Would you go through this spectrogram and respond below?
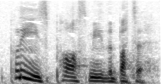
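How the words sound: It is said in a British accent.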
